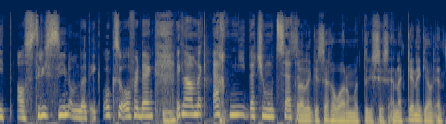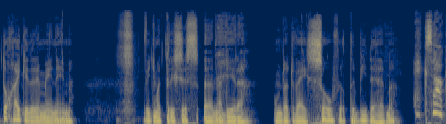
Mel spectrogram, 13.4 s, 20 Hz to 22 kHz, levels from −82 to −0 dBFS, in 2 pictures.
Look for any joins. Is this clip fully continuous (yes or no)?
no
